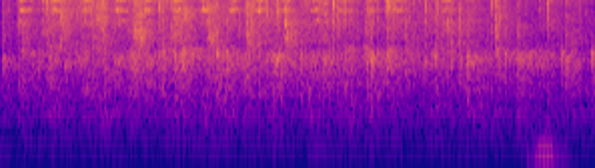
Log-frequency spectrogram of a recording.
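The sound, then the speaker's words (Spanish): A worship audience claps steadily and loudly throughout as applause for the Lord, a dense, continuous wash of applause with no voices standing out. “Dale un aplauso al Señor.”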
